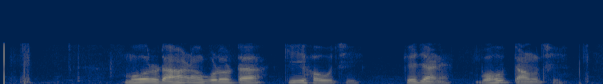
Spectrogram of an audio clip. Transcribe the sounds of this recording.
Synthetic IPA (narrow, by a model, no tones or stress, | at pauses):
moːɾɖaɦaɽ̃õɡoɽot̪a | kiɦout͡ʃʰi | ked͡ʒaɽ̃ḛ̃ | bəɦut̪̚d̪aɽ̃ũt͡ʃʰi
